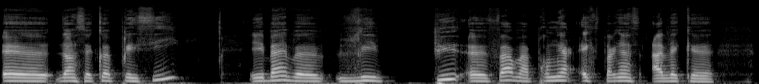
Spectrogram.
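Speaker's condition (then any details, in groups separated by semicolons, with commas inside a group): Down syndrome; age 30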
